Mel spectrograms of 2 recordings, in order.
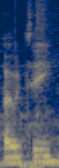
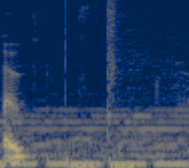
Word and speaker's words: Bote: I think that's how you say it, Bote, not Boat.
